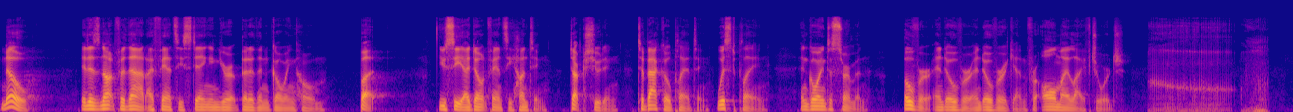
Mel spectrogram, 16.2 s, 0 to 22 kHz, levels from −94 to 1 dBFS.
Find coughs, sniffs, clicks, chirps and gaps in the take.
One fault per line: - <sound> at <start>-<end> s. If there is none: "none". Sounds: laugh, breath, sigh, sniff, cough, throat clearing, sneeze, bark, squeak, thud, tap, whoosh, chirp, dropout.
- breath at 14.3-15.9 s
